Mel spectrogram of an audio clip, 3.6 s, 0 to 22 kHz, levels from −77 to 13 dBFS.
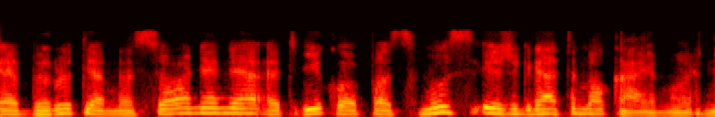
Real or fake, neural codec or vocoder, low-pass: fake; codec, 16 kHz, 2 kbps, FreqCodec, smaller model; 7.2 kHz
